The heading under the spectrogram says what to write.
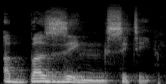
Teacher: buzzing with a Z, a voiced Z, a buzzing city, like the buzz of the bee.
